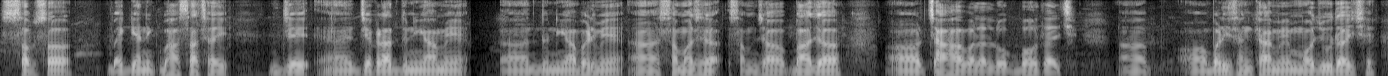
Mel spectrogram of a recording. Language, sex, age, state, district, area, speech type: Maithili, male, 30-45, Bihar, Muzaffarpur, rural, spontaneous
